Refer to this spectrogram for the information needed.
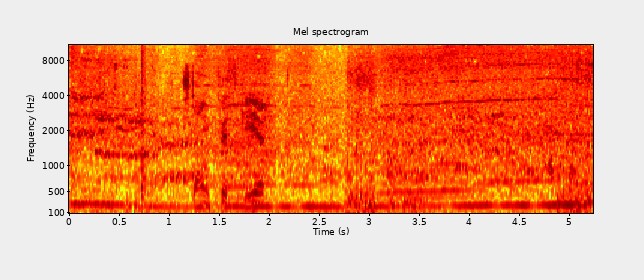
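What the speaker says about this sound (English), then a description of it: "we're going to brake later in the Audi" Audi DTM 92 race car in Raceroom braking hard and sliding, with a steady engine drone and tyre squeal running underneath someone talking.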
